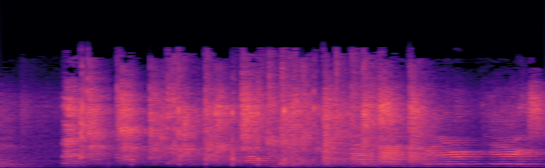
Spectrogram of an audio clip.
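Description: A small audience clapping, starting about half a second in and dying away about three seconds in, as a woman's voice begins speaking.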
